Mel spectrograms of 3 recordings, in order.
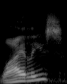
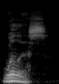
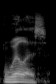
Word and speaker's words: Willys: It's a Wiley's. Willis. A Willis. Thank It's you. spelled with a Y, but it's still pronounced Willis. Willis, and it is 4-door.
